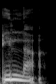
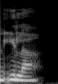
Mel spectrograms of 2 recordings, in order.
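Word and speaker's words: إلا: Penekanan pada kata illa ini sangat penting untuk menegaskan pengecualian tersebut. Jadi pastikan saat melafalkannya, ada penekanan yang jelas pada huruf lam. Illa. Bukan ila.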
